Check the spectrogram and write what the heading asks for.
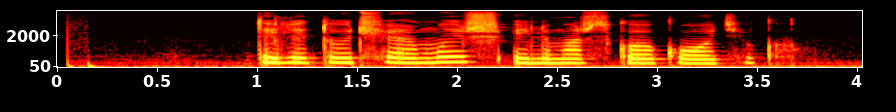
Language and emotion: Russian, neutral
